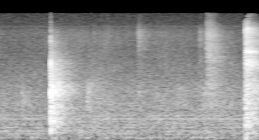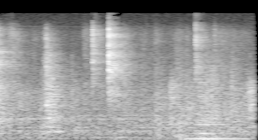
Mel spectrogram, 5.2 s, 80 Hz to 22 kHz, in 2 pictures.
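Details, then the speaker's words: 2000 Ford Ranger 2.5 L at idle, after replacing throwout and pilot bearings: heavy clacks at irregular intervals, noise comes and goes; owner suspects slave cylinder or whole clutch, not confirmed. "As you can hear, when I started the truck, the noise went away and then it came back. It does that every so often where the noise will disappear, it'll run fine, and then it'll come back with a vengeance."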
